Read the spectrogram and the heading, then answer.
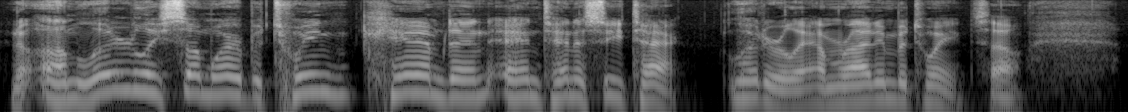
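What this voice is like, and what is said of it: Imitates another person's voice. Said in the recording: “That was a great impression. ... You could have fooled me completely.”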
